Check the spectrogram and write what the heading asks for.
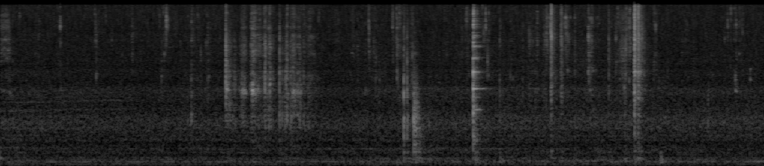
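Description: Eating sounds at a table: chewing, with scattered small clicks and scrapes of a fork against a bowl, the sharpest a few single clicks in the second half, over a low steady hum.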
